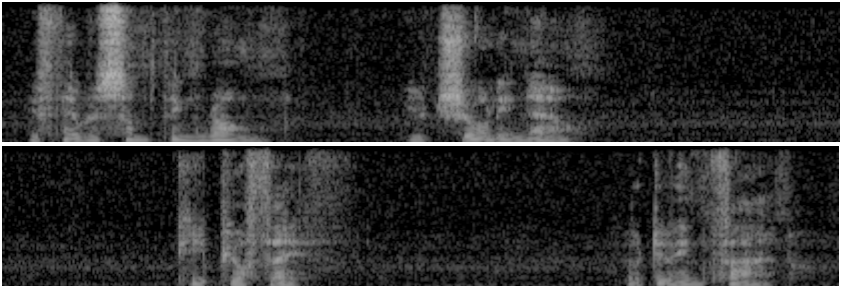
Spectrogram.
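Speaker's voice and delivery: gentle, quiet, soft-spoken woman's voice. Narrating a church scene, an unseen woman speaks to the listener: quiet, soft female voice. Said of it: "quiet, soft female voice".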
